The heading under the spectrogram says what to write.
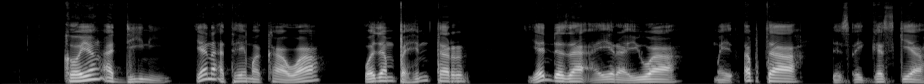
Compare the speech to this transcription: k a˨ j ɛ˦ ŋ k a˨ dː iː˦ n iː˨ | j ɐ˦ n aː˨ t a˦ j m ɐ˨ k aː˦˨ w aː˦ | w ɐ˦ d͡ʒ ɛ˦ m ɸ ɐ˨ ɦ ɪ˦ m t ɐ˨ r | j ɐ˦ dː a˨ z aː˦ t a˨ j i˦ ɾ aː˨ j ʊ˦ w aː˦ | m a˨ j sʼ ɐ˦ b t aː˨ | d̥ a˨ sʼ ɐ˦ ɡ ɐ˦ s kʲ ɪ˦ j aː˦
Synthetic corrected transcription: k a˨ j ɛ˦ ŋ ʔ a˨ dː iː˦ n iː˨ | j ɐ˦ n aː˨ t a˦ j m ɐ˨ k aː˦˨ w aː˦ | w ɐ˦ d͡ʒ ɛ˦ m ɸ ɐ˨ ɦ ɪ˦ m t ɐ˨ r | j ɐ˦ dː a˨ z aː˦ ʔ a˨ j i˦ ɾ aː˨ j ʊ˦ w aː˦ | m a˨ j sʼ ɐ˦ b t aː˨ | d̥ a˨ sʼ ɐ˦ ɡ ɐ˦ s kʲ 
